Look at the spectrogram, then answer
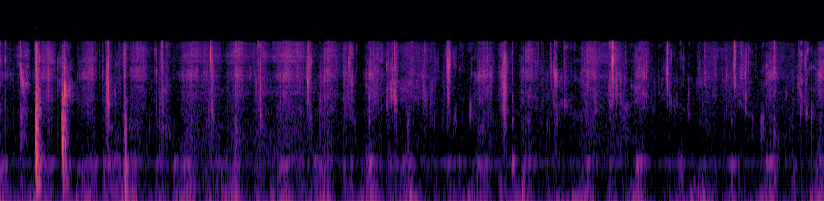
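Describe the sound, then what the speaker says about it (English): Loud, close chewing and crunching picked up by a live-stream microphone, with irregular wet bites and mouth clicks repeating steadily over a low background hum. "Llama, please fix your mic. I don't want to hear you chewing so loudly."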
